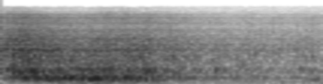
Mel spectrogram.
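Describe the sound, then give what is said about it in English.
A big, loud splash of water as a person jumps from the top of a ladder into a pool in a cannonball, holding their feet with chin tucked, bursting at once and fading quickly over about a second, with no voices. “without hesitation at the top, jumped fast, yelling out, "Cannonball!" As he grabbed hold of his feet and tucked his chin into his chest, making a huge splash.”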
